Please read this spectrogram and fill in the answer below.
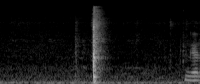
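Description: A single sharp strike of an axe blade into a log of firewood about a second in, splitting it.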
